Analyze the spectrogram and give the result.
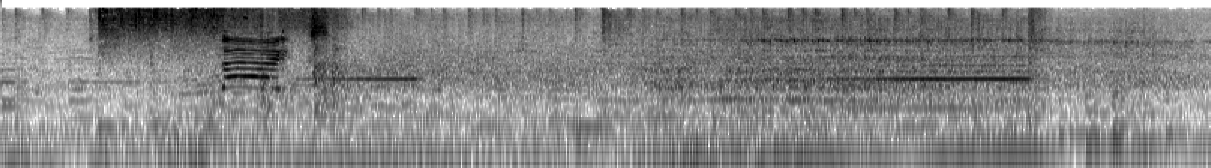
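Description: A city bus engine rumbles amid steady street traffic, with a brief rising electronic whine and a few tonal beeps cutting through the continuous low roar.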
